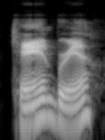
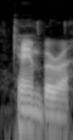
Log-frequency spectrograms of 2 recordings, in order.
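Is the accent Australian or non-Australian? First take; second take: Australian; non-Australian. First: It is said in an Australian accent. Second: It is said in a non-Australian accent.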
